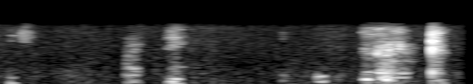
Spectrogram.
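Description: A person blows their nose: a few soft sniffly puffs, then a louder, longer honking blow and one final sharp burst.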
